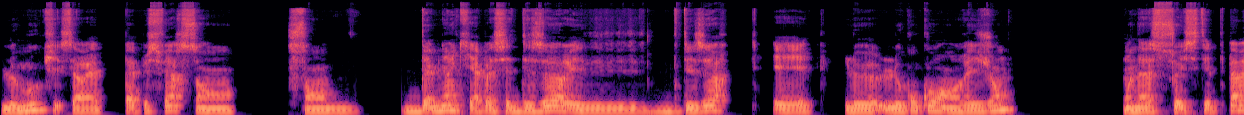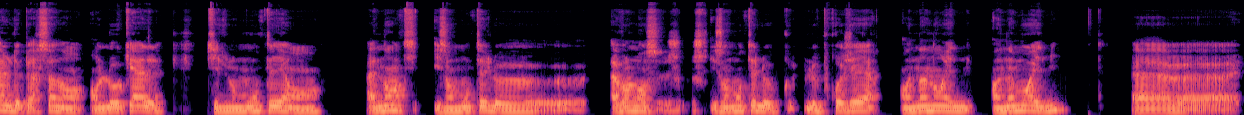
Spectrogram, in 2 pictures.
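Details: Adult man who stutters, founder of a French public-speaking contest for people who stutter; stuttering.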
